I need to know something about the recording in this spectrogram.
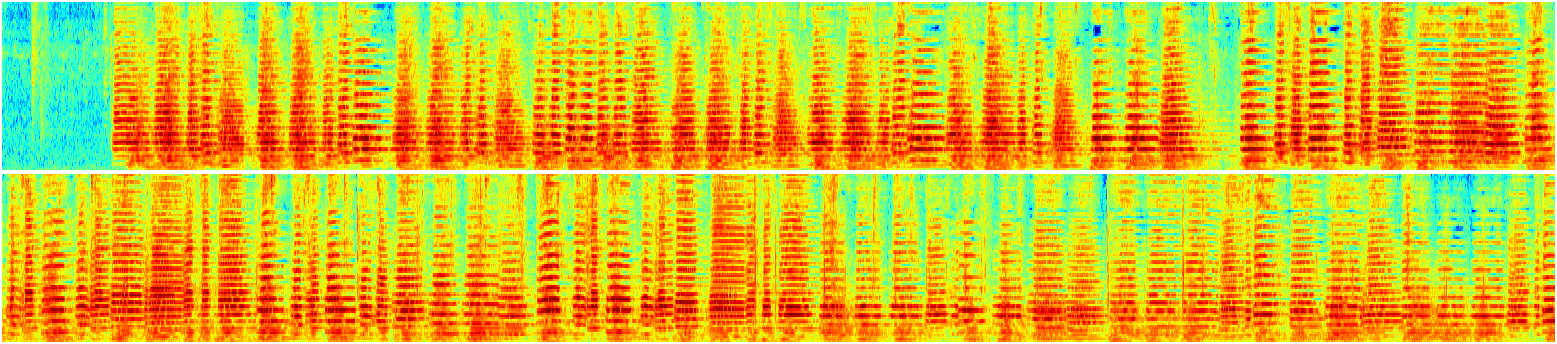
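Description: Brass band playing a march, starting suddenly about a second in, with a brief break near the middle before it goes on.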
